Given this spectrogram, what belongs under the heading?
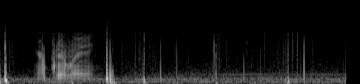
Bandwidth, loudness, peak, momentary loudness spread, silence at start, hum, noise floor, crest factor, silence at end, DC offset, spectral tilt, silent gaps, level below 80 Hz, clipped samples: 7.2 kHz; -31 LUFS; -8 dBFS; 19 LU; 0 s; none; -45 dBFS; 24 dB; 0.15 s; under 0.1%; -9.5 dB/octave; none; -48 dBFS; under 0.1%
